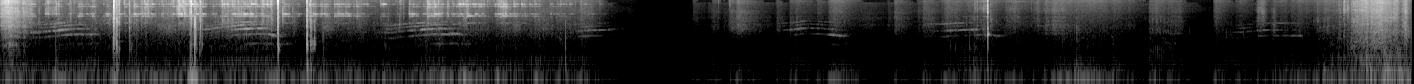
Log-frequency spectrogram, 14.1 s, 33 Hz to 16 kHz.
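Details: Blue point mitted Ragdoll kitten, recorded 06/10/2022: a run of thin, high, short mews that arch up and down, given in quick succession, with loud knocks and rustling early on, then softer scattered mews after a quiet stretch.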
